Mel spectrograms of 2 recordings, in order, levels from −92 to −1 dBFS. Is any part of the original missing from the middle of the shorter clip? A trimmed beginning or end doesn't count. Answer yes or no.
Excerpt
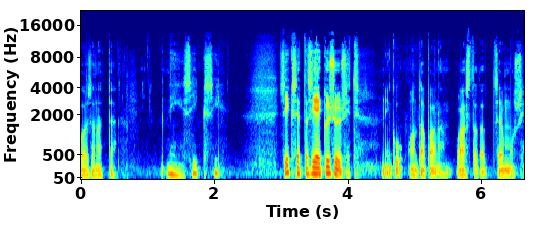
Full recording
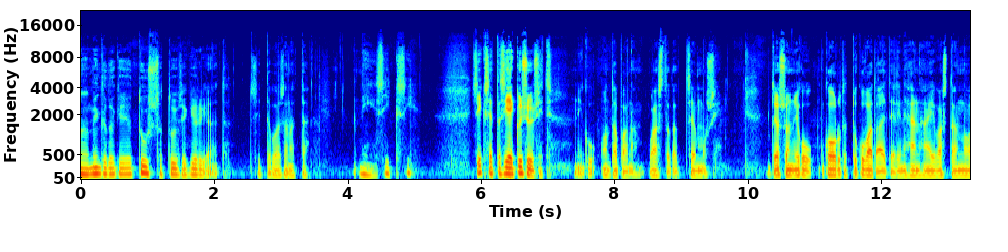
no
